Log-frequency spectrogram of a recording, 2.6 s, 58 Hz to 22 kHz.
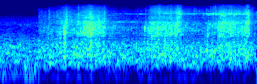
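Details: Common raven (Corvus corax): four nestlings in the nest, 17 April 2023, give harsh, breathy rasps, three hissing bursts about a second apart, high and noisy with no clear tone.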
